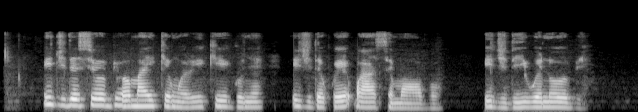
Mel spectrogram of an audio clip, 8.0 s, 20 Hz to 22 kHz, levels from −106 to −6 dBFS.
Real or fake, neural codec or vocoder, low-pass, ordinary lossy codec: real; none; none; none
